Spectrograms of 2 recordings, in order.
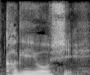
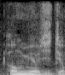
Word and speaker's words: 陰陽師: 陰陽師、影用師、陰陽師って読むんでね。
